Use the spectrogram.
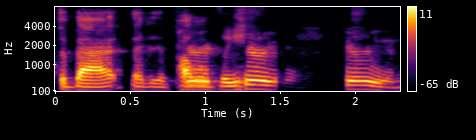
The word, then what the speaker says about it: Tyrion: Well, it's spelled Tyron. Tyrion, yeah, it's Tyrion.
